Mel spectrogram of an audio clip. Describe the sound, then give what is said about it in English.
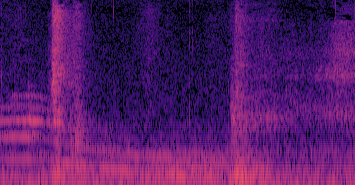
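A cat lets out a drawn-out, wavering meow that slides downward in pitch, fairly quiet, with a couple of soft knocks or thumps in the background and no one talking. “Now he wants to go mess with the cat.”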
